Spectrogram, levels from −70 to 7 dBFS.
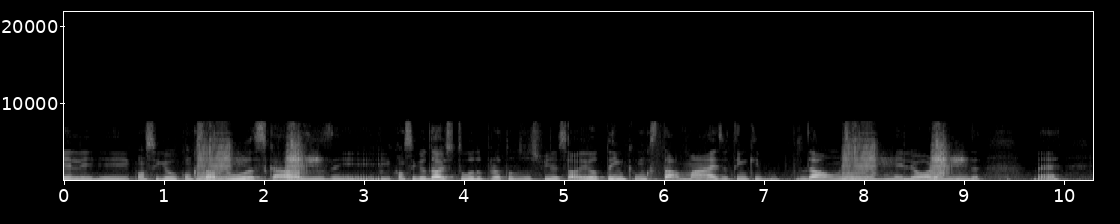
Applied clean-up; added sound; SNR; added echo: none; Fart; 5 dB; none.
